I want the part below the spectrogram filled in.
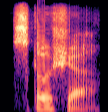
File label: "scotia", American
